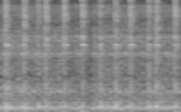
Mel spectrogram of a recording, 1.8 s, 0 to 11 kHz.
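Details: Suzuki X4 with stock exhaust after overhaul including connecting rod work: steady even idle of about five crisp pulses a second, no knocks or rattles; quiet, healthy engine.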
